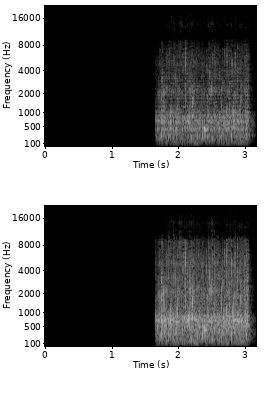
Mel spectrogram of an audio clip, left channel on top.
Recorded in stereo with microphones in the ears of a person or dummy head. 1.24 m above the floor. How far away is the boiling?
About 0.6 m.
